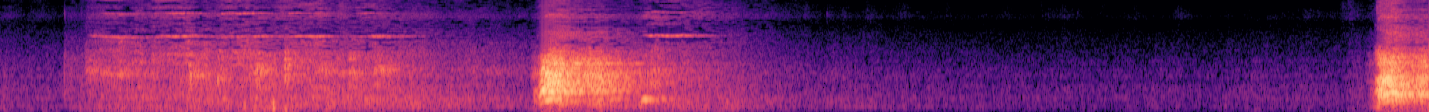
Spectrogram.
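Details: German Shepherd barking aggressively to get a room door opened. A drawn-out, whining, harmonic bark is followed by one loud, sharp bark, then silence, and one more abrupt bark at the end.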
